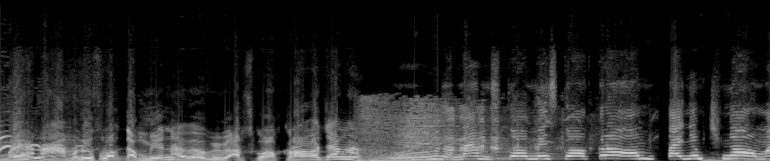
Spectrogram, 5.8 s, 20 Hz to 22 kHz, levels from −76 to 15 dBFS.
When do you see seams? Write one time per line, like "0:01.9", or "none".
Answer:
none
